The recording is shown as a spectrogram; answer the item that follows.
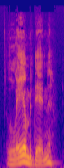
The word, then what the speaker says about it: Lambdin: Lambdin is spelled L A M B D I N. So, like a lamb, D I N, Lambdin Milligan.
